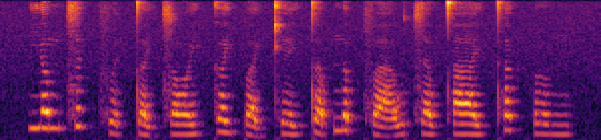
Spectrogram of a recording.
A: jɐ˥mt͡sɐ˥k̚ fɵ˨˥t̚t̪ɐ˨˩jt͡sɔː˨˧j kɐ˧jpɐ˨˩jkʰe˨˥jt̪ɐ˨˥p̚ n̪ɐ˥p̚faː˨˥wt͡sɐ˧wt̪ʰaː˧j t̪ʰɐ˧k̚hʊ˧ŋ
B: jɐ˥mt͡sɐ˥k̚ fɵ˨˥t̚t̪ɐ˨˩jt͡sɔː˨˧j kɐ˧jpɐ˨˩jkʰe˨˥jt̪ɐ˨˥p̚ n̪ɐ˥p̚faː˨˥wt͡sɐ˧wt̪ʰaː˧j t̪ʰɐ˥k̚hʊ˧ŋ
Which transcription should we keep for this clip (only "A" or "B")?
B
